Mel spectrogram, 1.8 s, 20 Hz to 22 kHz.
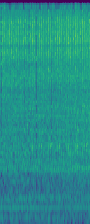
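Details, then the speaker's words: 2010 Volkswagen Jetta SportWagen 2.5 SE with 2.5-liter five-cylinder engine at about 5,000 miles: steady, even idle hum with a smooth light hiss on top, no knocks or ticks; normal healthy idle. "And we'll take a look at the engine. It's got a 2.5 liter 5-cylinder engine."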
